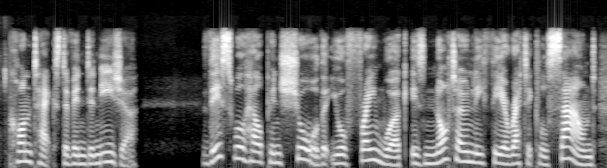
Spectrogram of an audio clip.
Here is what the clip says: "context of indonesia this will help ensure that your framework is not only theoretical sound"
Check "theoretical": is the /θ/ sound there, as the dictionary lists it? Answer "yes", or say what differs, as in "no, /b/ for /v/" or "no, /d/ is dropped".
yes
